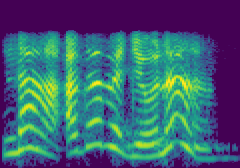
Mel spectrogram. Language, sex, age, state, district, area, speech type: Sindhi, female, 45-60, Uttar Pradesh, Lucknow, urban, conversation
